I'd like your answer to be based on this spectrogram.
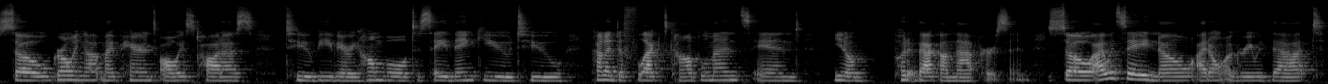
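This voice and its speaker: A woman speaks fairly slowly in a monotone, flat intonation, with audible room echo and noticeable background noise. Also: medium pitch for a woman. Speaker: youtuber. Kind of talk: casual chat. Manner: chatty.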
